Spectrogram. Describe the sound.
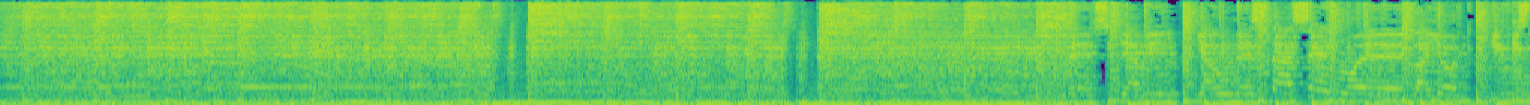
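Music by a Catalan band plays loud and dense throughout, a full band mix with steady rhythm and no break in sound.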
